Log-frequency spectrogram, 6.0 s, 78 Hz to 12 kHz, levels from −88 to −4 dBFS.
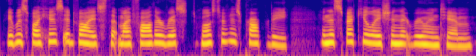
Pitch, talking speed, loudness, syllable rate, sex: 245 Hz, 190 wpm, -16 LUFS, 5.4 syllables/s, female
